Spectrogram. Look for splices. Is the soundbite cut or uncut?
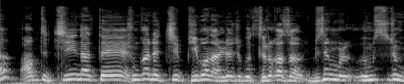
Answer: cut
